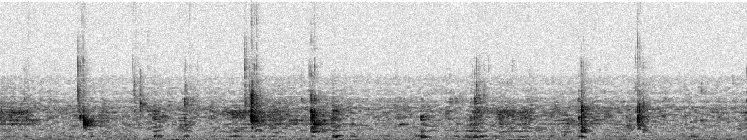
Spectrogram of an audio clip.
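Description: Close-miked mouth sounds of someone chewing pizza with the lips closed: faint, irregular clicks and smacks, about one or two a second.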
